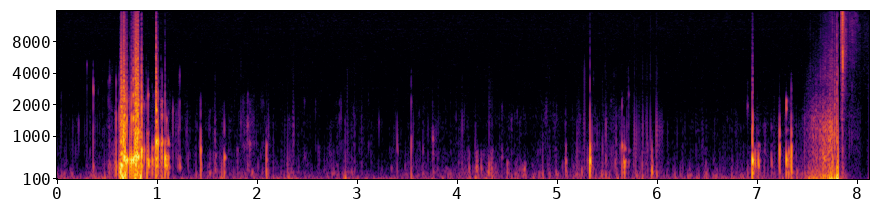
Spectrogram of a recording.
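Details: ASMR recording of stomach growling: low gurgles and rumbles with a few louder bursts near the start and end; bowel sounds (borborygmi).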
